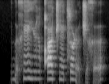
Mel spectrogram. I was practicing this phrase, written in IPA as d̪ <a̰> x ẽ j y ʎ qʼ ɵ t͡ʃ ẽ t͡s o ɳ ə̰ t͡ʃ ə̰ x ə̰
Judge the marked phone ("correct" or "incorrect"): incorrect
